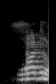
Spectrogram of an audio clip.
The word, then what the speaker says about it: subtle: correct yes what is the correct pronunciation subtle the correct আপনি বলুন subtle pronunciation of this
